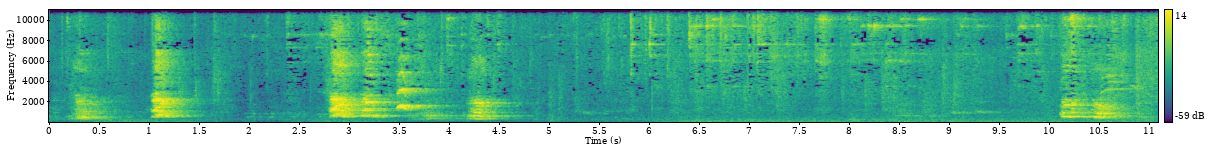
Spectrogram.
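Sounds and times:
dogs barking: 0.0s - 4.8s, 8.4s - 11.0s.

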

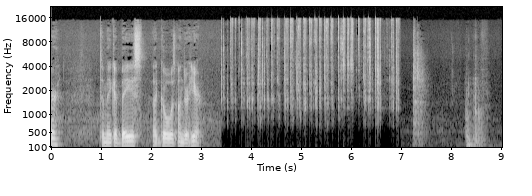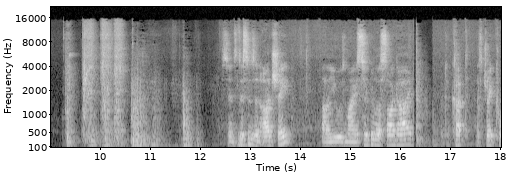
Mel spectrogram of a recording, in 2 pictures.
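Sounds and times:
scraping and rubbing on wood: 3.4s - 7.0s.

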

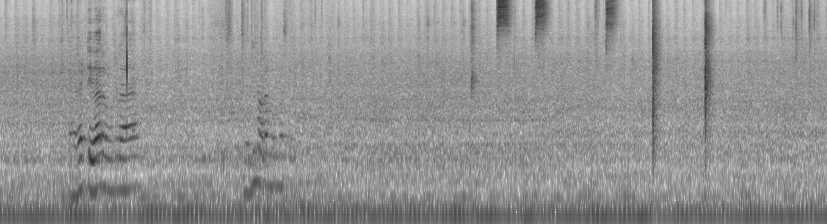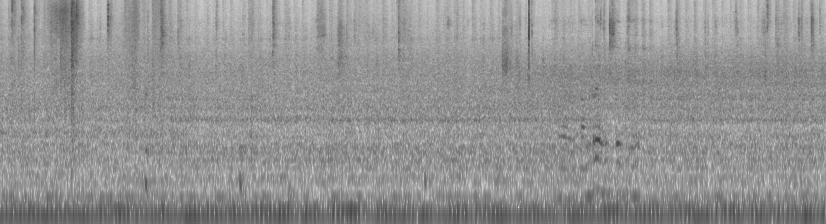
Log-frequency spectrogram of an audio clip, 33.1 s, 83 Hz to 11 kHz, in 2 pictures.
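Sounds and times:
low electrical hum: 0.0s - 33.0s.

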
